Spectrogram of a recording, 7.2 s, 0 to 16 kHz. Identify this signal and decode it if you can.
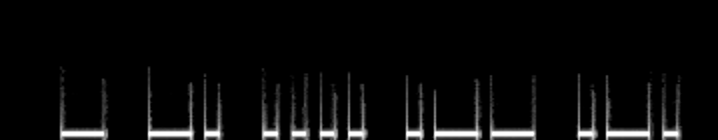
Morse code, heard as a keyed tone, about 8 wpm, 800 Hz. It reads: TNHWR
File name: 4 Q 8wpm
